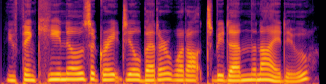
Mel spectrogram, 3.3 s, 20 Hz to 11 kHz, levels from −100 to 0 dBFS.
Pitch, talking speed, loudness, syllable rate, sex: 190 Hz, 295 wpm, -15 LUFS, 5.6 syllables/s, female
